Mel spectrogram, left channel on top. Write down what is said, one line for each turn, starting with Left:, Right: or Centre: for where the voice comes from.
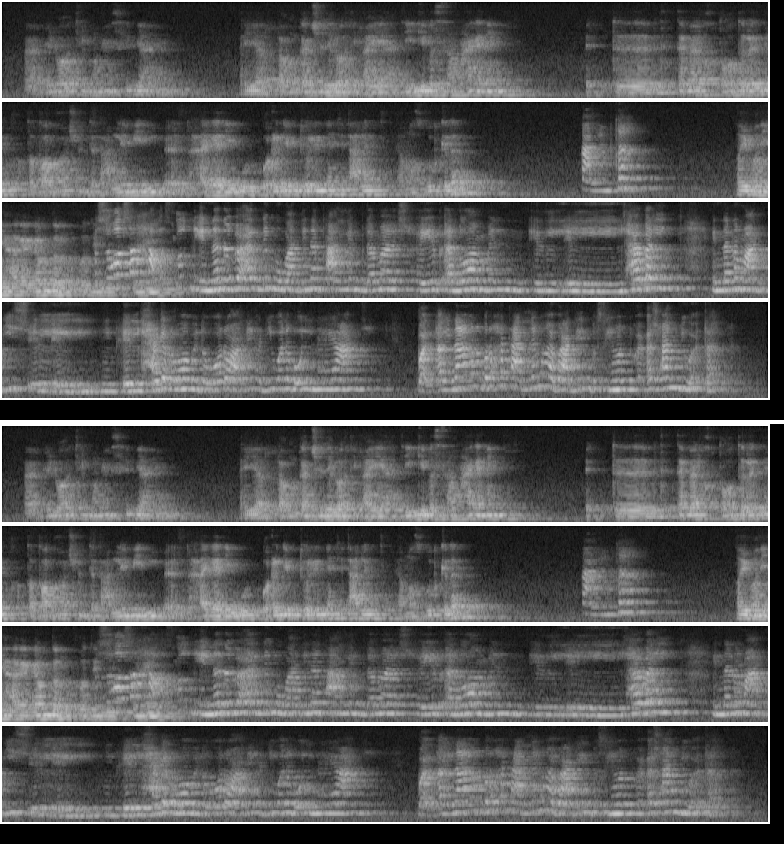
Right: الوقت المناسب يعني هي لو ما جاتش دلوقتي فهي هتيجي بس اهم حاجة ان انت بت... بتتبعي الخطوات اللي انت مخططة لها عشان تتعلمي ال- الحاجة دي اوريدي بتقولي ان انت اتعلمتيها مظبوط كده
Left: اتعلمتها
Right: طيب ما دي حاجة جامدة المفروض انت
Left: بس هو
Right: تكوني
Left: صح أصلا إن أنا بقدم وبعدين أتعلم ده مش هيبقى نوع من ال الهبل إن أنا ما عنديش ال ال الحاجة اللي هما بيدوروا عليها دي وأنا بقول إن هي عندي وبعد- أي نعم أنا بروح أتعلمها بعدين بس هي ما بتبقاش عندي وقتها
